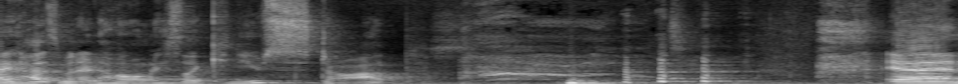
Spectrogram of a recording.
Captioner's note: laughs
